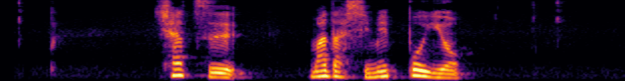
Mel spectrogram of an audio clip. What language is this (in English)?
Japanese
